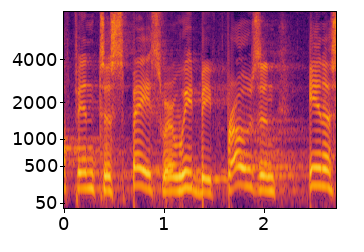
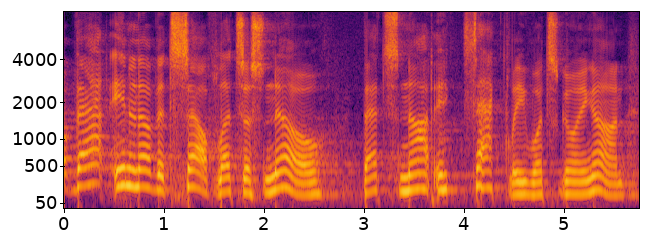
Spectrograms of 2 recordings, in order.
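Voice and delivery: ordinary delivery

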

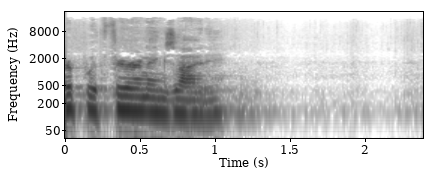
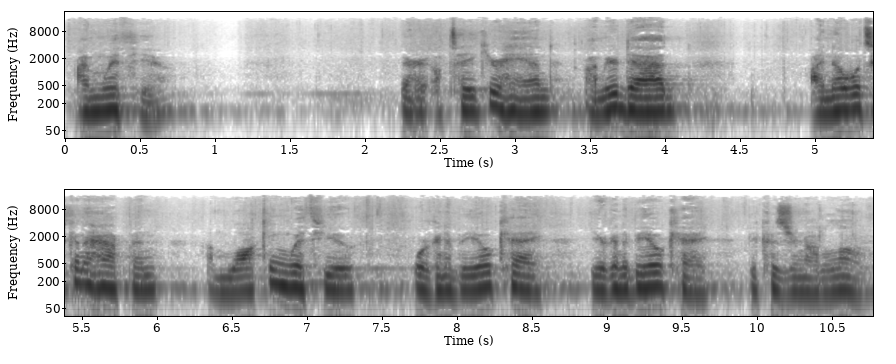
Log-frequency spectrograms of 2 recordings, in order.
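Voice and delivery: gentle reassurance; 3 semitones lower, 4 dB quieter than usual. Retold or imitated. God comforting Mary gently.

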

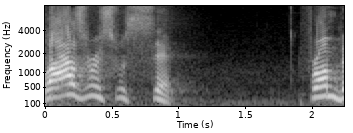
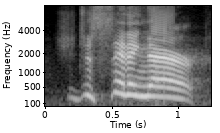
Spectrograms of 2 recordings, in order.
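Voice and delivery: higher, louder exasperated outburst on "Lord"; exasperated sister complaining and pleading for help; boiling over; 4 semitones higher, 4 dB louder than usual. Acted. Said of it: "She finally boils over".

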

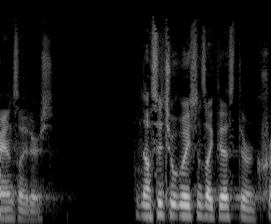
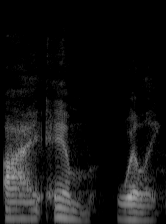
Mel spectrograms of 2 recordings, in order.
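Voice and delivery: slow, soft and tender; 3 semitones lower, 8 dB quieter, slower than usual. Acted. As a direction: let the words settle gently, softer. Jesus's words repeated, softly reflective.

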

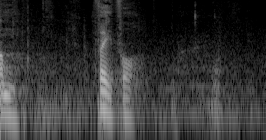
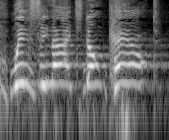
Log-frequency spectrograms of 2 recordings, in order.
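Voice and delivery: gleeful punchline; 12 semitones higher, 5 dB louder than usual. Retold or imitated. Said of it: "The guy says".

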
